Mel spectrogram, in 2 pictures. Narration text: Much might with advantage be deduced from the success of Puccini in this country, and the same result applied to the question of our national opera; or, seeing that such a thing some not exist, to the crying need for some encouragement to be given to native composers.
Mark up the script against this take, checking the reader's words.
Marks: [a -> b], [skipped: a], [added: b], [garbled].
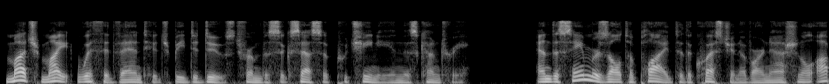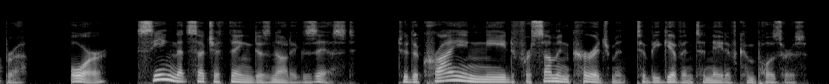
Much might with advantage be deduced from the success of Puccini in this country, and the same result applied to the question of our national opera; or, seeing that such a thing [some -> does] not exist, to the crying need for some encouragement to be given to native composers.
